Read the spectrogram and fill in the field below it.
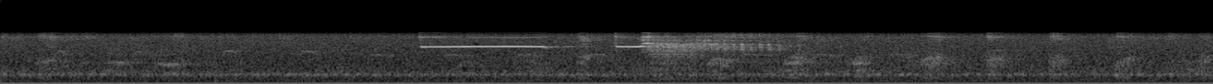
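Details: Several Whistling Herons (Syrigma sibilatrix) interacting in a Brazilian pine in Gravataí, Rio Grande do Sul, Brazil; one gives a thin, steady, high whistle under a second, then a brief second note, over a constant low hum.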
